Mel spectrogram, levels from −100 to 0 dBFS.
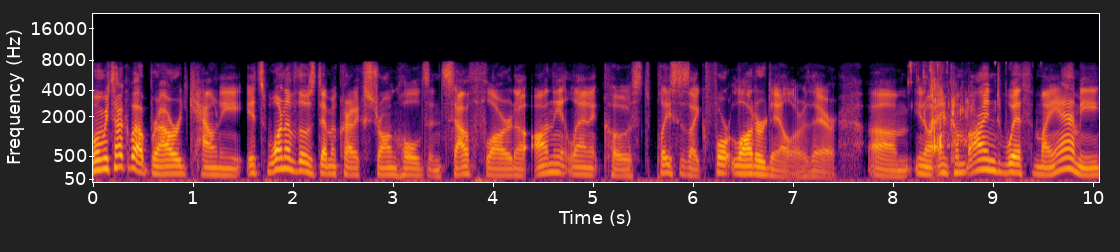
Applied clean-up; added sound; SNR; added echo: none; Fill (with liquid); 9 dB; none.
